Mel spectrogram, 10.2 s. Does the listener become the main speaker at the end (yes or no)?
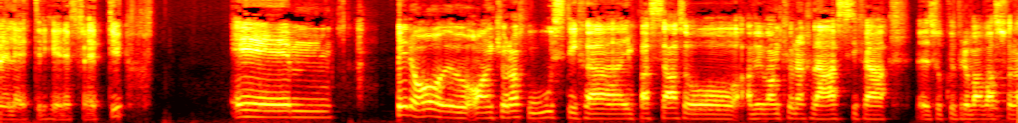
no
